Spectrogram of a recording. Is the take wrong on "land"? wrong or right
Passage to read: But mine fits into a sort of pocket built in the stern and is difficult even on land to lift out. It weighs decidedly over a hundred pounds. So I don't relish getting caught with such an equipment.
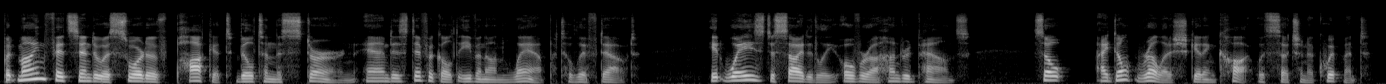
wrong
